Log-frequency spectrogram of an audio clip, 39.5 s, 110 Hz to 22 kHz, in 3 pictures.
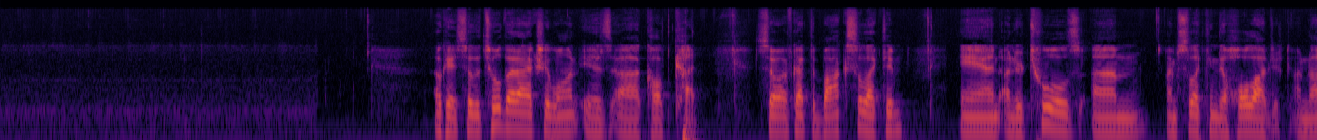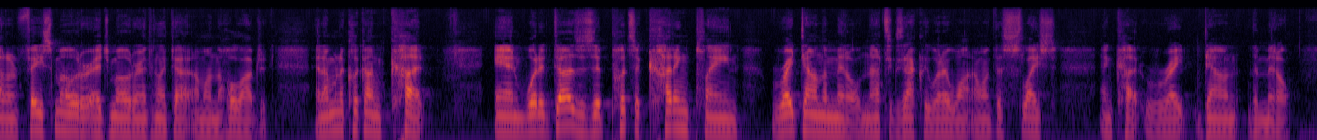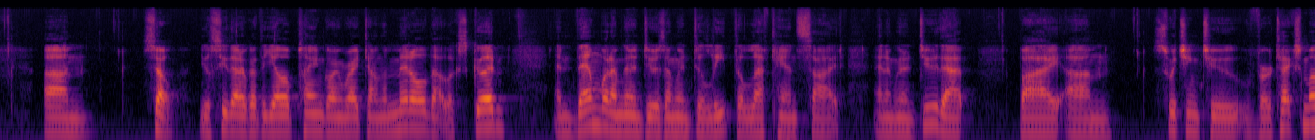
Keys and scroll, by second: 3.1 super+z, 26.1 a.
